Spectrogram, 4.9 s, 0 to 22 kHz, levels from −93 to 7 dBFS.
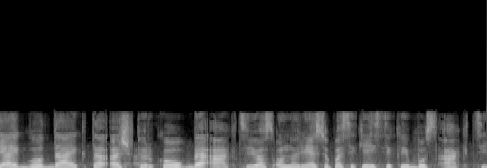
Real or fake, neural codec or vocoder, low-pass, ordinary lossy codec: real; none; 7.2 kHz; AAC, 32 kbps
